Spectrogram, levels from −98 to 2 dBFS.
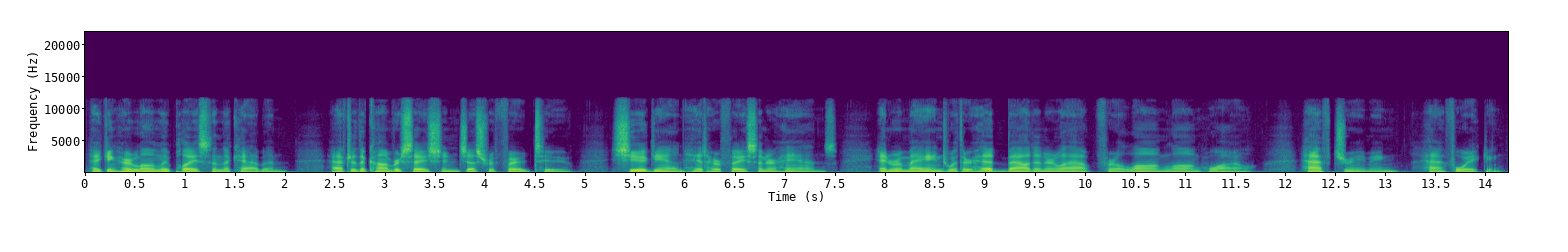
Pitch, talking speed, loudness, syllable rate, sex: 95 Hz, 165 wpm, -20 LUFS, 4.7 syllables/s, male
